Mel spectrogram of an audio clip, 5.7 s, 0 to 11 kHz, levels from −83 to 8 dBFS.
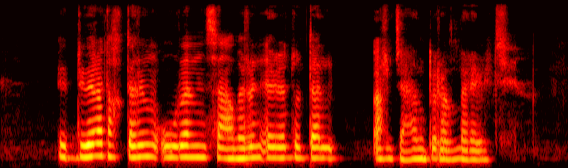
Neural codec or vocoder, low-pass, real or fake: codec, 16 kHz in and 24 kHz out, 1.1 kbps, FireRedTTS-2 codec; 9.9 kHz; fake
